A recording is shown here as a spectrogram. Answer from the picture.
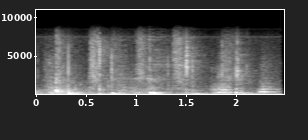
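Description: Irregular clicks and knocks of a large dog's claws and feet on a hardwood floor as it moves about.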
